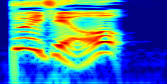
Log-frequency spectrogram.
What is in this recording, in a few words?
pair 9, male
